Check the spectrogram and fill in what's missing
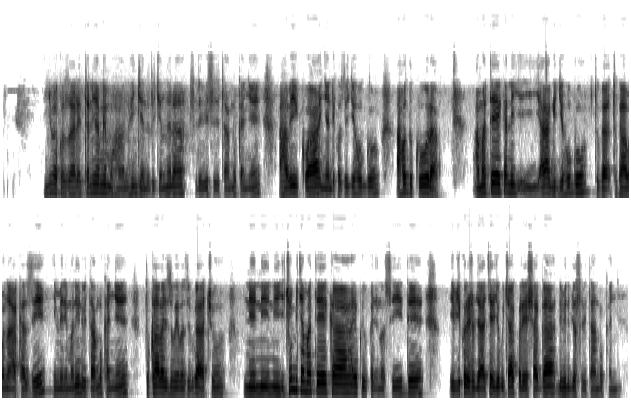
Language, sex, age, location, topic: Kinyarwanda, male, 25-35, Nyagatare, government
